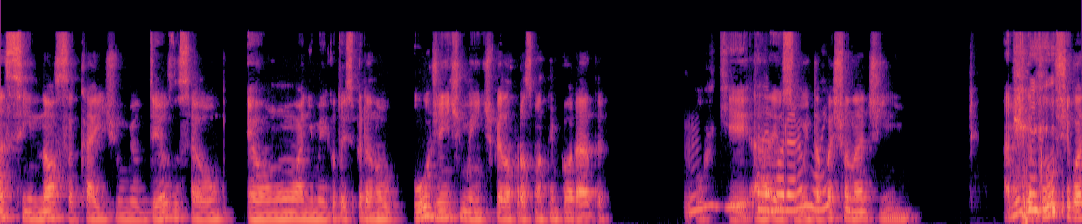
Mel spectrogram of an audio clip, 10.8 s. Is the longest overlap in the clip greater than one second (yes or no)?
yes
